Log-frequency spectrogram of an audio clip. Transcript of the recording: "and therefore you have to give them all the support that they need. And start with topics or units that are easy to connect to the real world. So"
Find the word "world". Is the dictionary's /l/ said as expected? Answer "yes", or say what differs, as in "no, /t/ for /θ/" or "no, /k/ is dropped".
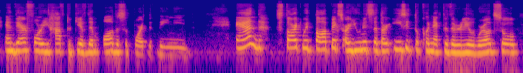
yes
